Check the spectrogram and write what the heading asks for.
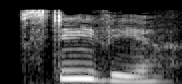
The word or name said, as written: stevia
